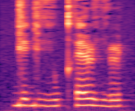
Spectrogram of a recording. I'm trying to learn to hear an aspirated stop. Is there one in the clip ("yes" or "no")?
yes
